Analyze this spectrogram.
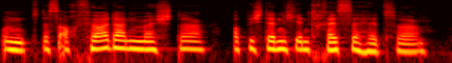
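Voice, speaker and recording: A woman speaks at a fairly slow pace with a fairly low pitch. Her tone is dark and mellow, and the sound is dry and close with no echo. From Germany, Mainz (Rhineland-Palatinate). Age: 40s. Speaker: tram driver. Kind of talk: interview.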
